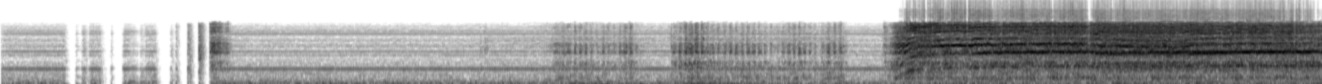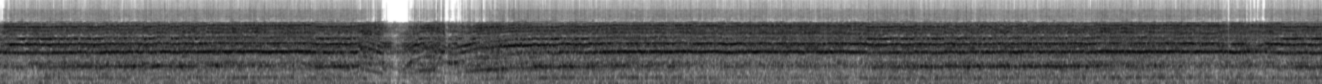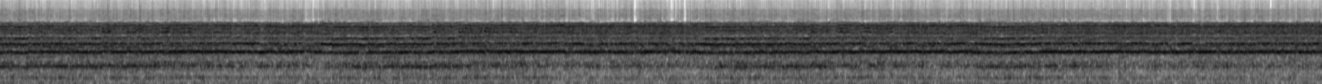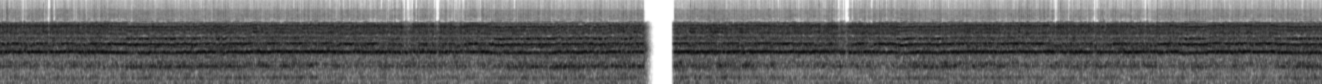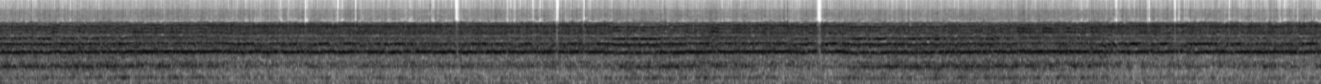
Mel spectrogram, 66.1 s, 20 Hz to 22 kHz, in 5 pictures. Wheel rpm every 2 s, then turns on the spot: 10, 10, 0, 20, 70, 220, 230, 220, 170, 180, 230, 210, 220, 220, 230, 220, 230, 220, 230, 230, 220, 230, 220, 230, 230, 230, 220, 230, 230, 230, 230, 220, 230.
6-8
